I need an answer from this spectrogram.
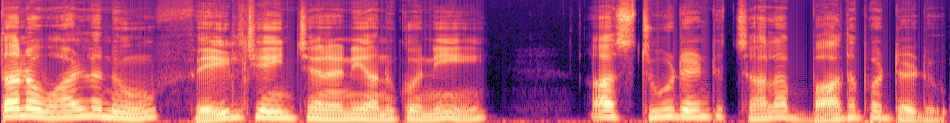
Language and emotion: Telugu, sad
